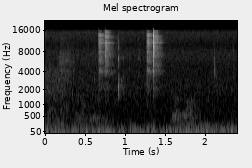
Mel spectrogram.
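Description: Two sharp computer clicks about half a second apart, each a quick press-and-release double tick, as the pointer selects tabs on a web page.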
